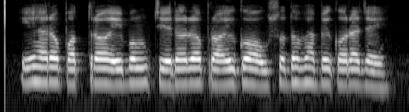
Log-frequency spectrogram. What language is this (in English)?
Odia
